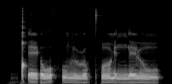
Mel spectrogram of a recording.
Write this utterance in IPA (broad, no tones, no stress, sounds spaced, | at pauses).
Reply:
ǃʼ e ɽ o h u l u ɭ o pʰ õ ɽ e ŋ e ɭ ũ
